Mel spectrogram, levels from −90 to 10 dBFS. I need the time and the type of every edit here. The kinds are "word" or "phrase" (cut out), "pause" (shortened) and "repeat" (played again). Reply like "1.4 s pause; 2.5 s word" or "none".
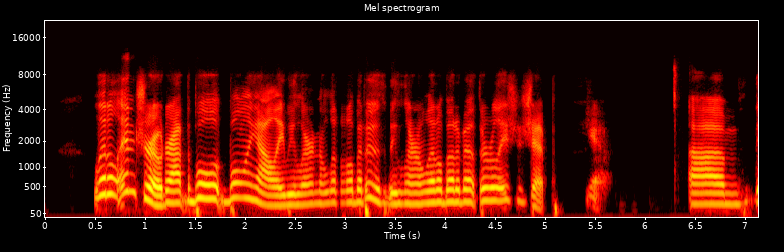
1.2 s phrase; 3.2 s word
